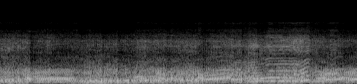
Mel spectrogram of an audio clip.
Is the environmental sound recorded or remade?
recorded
